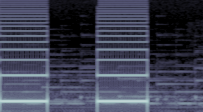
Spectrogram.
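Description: Telephone busy tone after the call is hung up: two beeps at one steady pitch, half a second on and half a second off, the sign that the line has been disconnected.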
